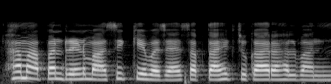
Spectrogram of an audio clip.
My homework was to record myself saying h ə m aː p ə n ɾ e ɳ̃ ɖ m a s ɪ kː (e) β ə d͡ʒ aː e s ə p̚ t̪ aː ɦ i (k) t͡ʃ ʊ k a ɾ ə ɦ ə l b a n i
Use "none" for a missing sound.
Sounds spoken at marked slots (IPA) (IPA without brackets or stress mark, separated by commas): e, k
